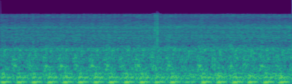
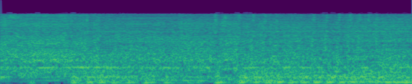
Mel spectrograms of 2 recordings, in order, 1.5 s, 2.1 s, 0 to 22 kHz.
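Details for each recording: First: 1985 Honda Big Red ATC250ES three-wheeler, previously stalling at idle, after cleaning a clogged carburetor jet: warming up with choke off, the single-cylinder engine idles with an even, steady low thump and no misses. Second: 1985 Honda Big Red ATC250ES single-cylinder trike after mice damage and carburetor work: starts and runs uneven and blubbery, rich on choke; with choke off, even warm, it peters out. Suspected clogged idle circuit/jet.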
